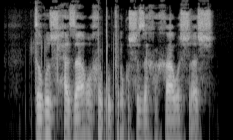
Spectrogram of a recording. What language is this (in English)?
Kabardian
